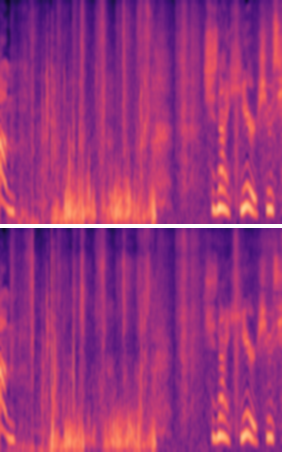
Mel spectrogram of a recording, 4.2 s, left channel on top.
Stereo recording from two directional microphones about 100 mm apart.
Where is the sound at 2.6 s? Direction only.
Centre (ahead or behind).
